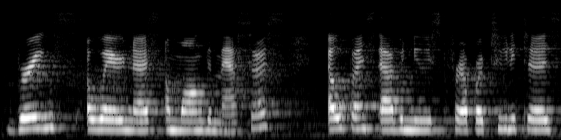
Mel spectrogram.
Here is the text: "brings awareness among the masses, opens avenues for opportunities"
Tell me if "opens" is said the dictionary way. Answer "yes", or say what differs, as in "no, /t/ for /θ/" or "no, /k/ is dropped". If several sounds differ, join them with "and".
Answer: no, /s/ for /z/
